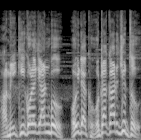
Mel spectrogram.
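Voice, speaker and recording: An actor voicing an unbothered cartoon bystander who gives directions in a gravelly voice. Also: male voice, high-pitched, lively intonation, fairly quick, bright, forceful tone. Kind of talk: children's cartoon dubbing.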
